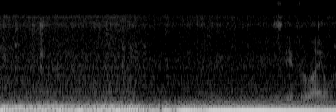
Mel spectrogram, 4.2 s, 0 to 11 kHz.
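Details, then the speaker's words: Old Nash flathead six, 6-volt positive earth, just started after long storage with no coolant: low rumble swelling when revved, slightly lumpy uneven beat; smoky, blew black soot but running all right. "that's awesome makes me happy kind of blew some black soot all over but he's running all right"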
